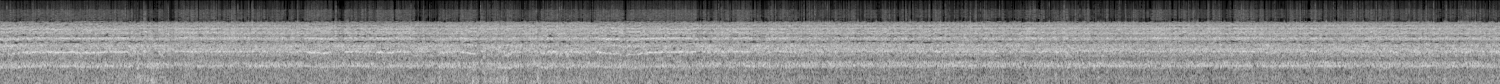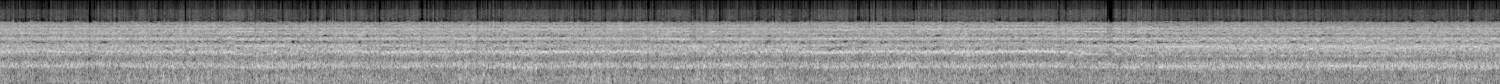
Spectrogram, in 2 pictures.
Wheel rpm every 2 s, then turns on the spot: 230, 230, 230, 230, 230, 240, 230, 230, 230, 230, 230, 230, 220, 210, 210.
none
